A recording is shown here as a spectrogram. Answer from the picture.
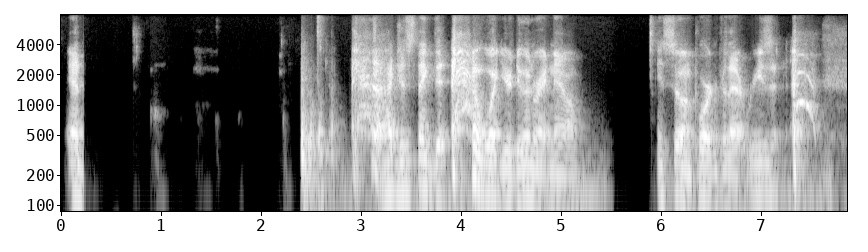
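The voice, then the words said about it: Choked-up, emotional voice. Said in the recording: “I'm getting choked up about it.”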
